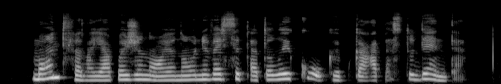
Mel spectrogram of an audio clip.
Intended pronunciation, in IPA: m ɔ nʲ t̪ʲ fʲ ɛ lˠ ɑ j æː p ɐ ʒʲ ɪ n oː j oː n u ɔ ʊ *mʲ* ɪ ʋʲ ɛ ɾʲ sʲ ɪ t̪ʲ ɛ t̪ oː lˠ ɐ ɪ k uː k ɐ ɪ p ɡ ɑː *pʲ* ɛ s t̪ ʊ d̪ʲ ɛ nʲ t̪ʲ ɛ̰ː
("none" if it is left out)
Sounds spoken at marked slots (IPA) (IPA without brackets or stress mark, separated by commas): nʲ, pʲ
